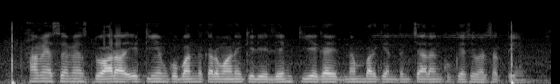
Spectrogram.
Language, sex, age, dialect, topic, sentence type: Hindi, male, 25-30, Awadhi Bundeli, banking, question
